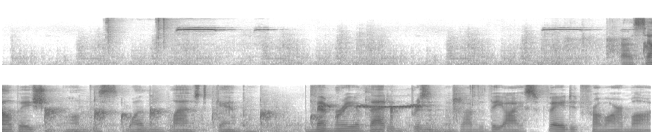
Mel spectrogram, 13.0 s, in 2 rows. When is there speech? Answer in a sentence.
You can hear the speech from 6.2 to 12.9 s.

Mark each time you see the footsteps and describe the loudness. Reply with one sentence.
You can't hear the footsteps here.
